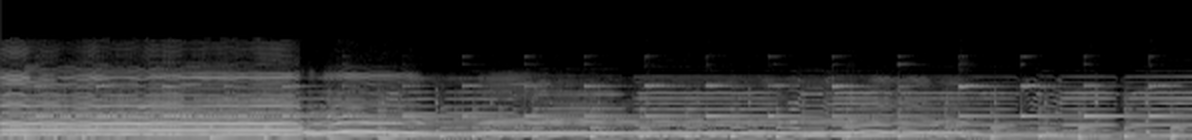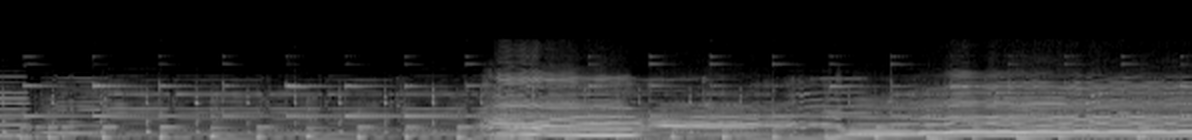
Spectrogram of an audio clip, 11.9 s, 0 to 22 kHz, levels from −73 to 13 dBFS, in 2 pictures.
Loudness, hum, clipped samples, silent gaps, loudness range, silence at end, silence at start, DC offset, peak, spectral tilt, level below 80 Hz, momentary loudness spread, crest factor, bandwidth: -16 LUFS; 60 Hz at -70 dBFS; under 0.1%; none; 8 LU; 0 s; 0 s; under 0.1%; -4 dBFS; 2 dB/octave; -64 dBFS; 13 LU; 14 dB; 16 kHz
